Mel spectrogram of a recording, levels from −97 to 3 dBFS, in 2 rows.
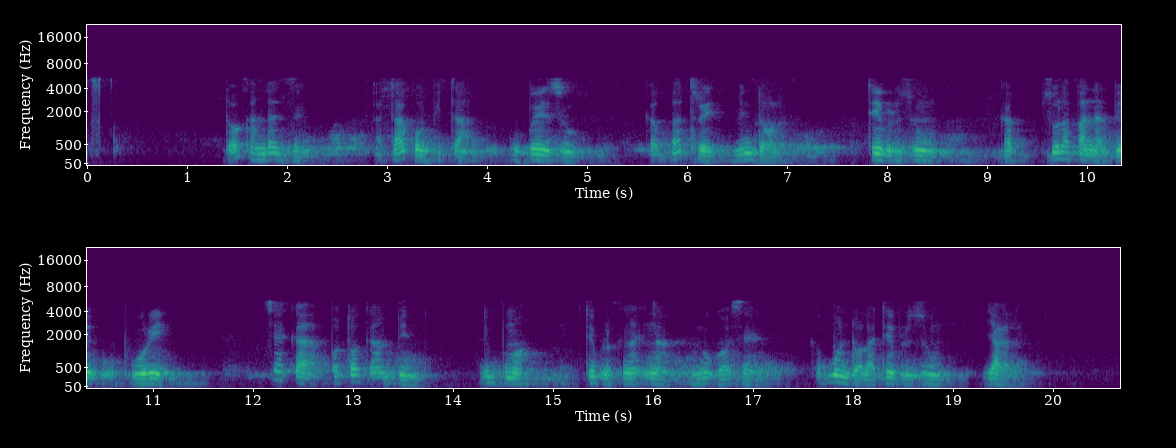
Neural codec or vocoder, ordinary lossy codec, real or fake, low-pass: vocoder, 22.05 kHz, 80 mel bands, Vocos; Opus, 32 kbps; fake; 5.4 kHz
